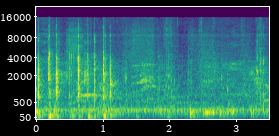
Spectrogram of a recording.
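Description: Fingers tap a login PIN on a computer keyboard, a quick run of close, light key clicks, then a pause and a few more taps over a low steady hum.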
